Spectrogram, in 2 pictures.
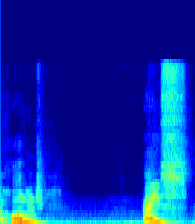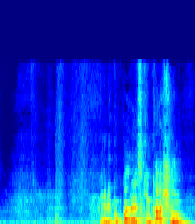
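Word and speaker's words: Haaland: loiro alto nome dinamarquês um é Rand o outro se pronuncia Holland mas ele parece que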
